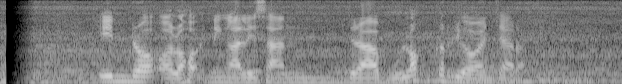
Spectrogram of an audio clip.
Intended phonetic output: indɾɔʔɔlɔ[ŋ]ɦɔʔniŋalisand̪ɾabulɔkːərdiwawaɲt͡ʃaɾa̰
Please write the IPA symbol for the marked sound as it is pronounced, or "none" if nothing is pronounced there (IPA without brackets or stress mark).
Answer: none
